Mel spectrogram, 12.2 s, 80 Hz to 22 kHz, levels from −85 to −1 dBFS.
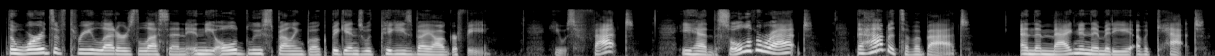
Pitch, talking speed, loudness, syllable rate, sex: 210 Hz, 185 wpm, -20 LUFS, 4.8 syllables/s, female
